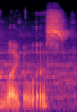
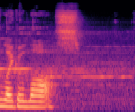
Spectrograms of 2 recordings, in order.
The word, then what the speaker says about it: Legolas: This class is inspired by Gimli, son of Gloin, whose skill in arms match the bow skills of Legolas. Or Legolas, depending on how you want to pronounce it.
